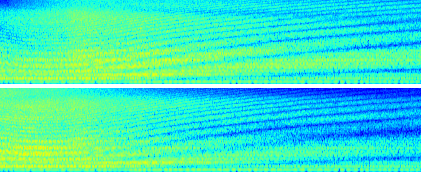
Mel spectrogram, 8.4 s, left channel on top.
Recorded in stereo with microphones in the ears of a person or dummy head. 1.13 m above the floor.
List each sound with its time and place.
0.0 s a drone: 60° right (ahead or behind); by 8.4 s 55° left (ahead or behind)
